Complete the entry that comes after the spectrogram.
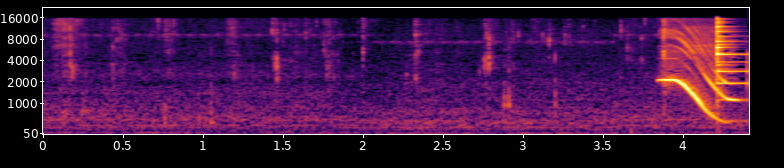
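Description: Faint chewing and small wet clicks of someone eating spicy chicken feet. Near the end, louder than anything else, a quick downward-sliding whistle-like tone followed by a bright ringing chime that fades out: an edited-in sound effect.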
